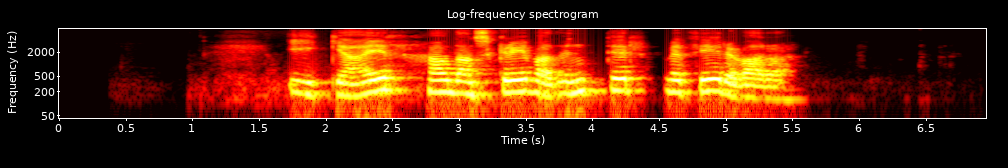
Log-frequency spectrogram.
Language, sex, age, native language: Icelandic, female, 60-69, Icelandic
